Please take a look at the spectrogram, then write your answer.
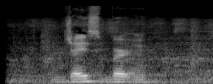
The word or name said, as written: JACE BURTON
